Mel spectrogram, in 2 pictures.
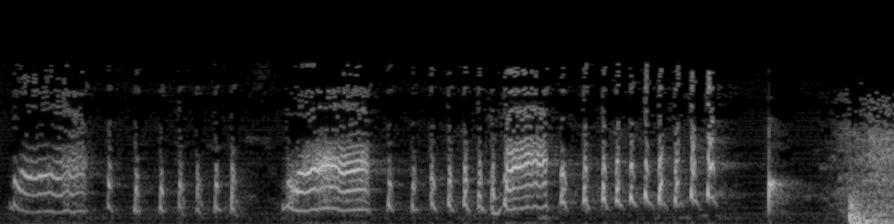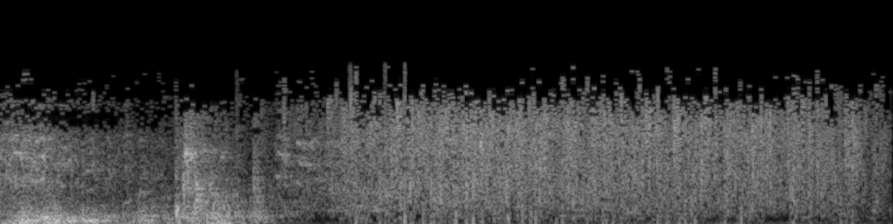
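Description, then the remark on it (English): A hen laying a bowling ball: a series of agitated, high-pitched hen clucks and squawks in uneven bursts, then a heavy thud followed by a long, loud rushing clatter that lasts to the end. “Here is a very unusual recording of a hen laying a bowling ball.”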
